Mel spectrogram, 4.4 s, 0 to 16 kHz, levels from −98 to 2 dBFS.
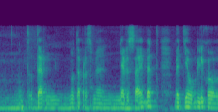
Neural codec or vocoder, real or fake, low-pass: none; real; 7.2 kHz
